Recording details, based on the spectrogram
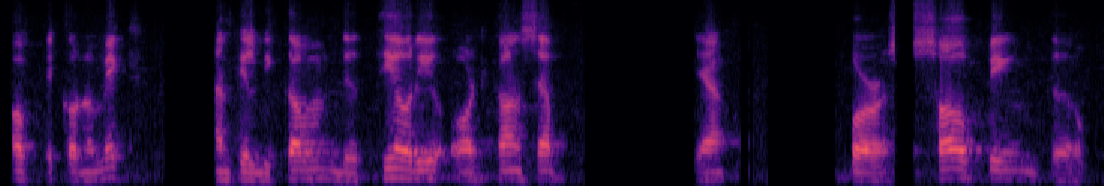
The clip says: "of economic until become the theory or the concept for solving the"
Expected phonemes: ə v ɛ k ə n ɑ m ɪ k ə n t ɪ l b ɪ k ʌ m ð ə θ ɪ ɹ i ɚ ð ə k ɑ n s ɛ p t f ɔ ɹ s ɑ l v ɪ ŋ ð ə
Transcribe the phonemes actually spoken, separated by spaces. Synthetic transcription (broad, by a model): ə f ɛ k ə n ɑ m ɪ k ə n t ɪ l b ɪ k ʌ m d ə t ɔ ɹ i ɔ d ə k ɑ n s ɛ p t f ɔ ɹ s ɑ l p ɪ ŋ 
